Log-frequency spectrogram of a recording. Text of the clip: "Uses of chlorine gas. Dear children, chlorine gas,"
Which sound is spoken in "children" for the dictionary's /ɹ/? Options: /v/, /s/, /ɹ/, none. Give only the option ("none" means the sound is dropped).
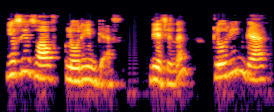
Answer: /ɹ/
